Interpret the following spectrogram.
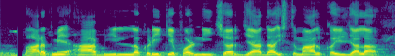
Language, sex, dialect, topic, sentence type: Bhojpuri, male, Southern / Standard, agriculture, statement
